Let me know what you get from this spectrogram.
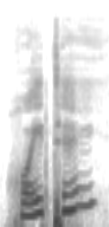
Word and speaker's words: Hoyte: It is Zidina Hoite.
